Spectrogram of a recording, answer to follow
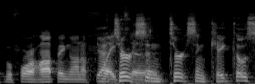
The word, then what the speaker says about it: Turks and Caicos: Turks and Caicos. Turks and Caicos. Was it, like Turks and Caicos. Turks and Caicos, or are we saying it wrong? It's not Caicos, is it? It sounds so weird.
